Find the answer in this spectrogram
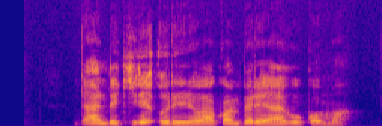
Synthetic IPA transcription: ndaːndekiɾeʔoɾeɾewakwaːmpeɾejaɣokoma

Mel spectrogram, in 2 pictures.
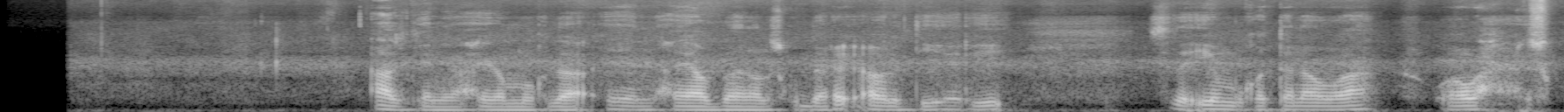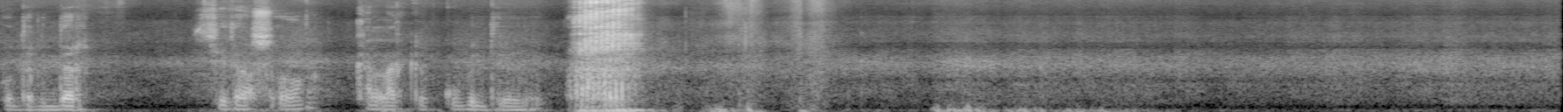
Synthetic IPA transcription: ʔaːlkʰɐniwɑħɑkɐmuːqd̪a̰ʔɪnħɑjaːbɐðɐnalɐɪskʰʊd̪ɐɾɛ̰jʔɐ̰lɐd̪ijaːɾɪɛ | sɪðɐ̰ʔḭːmuːqɑt̪ʰɐnɐwɑːwɑːwɑħɪskʰʊd̪ɐrd̪ɐr | sɪðaːsɔ̰ːkʰɐlʔɐ̰kʰɐkʰʊbɪd̪ɪlmɛ

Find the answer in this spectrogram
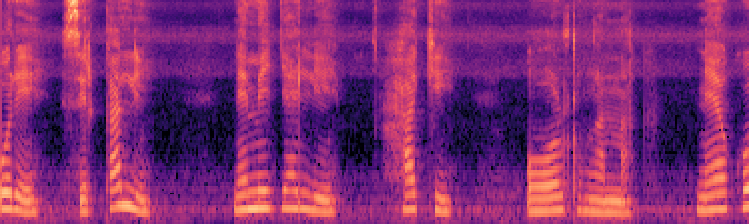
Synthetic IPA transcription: oɾesiɾkalːi | nɛmeɟale | hakʰːi | ɔltɔŋanːak | nɛkʰo

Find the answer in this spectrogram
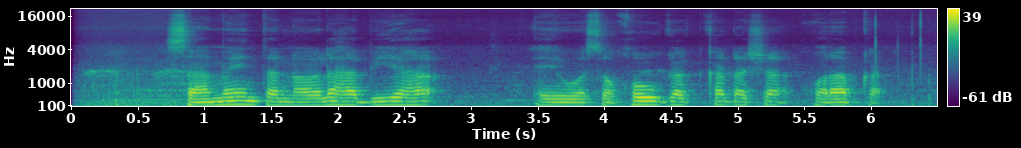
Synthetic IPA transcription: saːmɛjnt̪ʰɐnɔːlɐɦɐbɪjɐɦɐ | ɛːwɑsɐqɔwɡɐkʰɐɖɐʃɐwɐɾaːb̚kʰɐ

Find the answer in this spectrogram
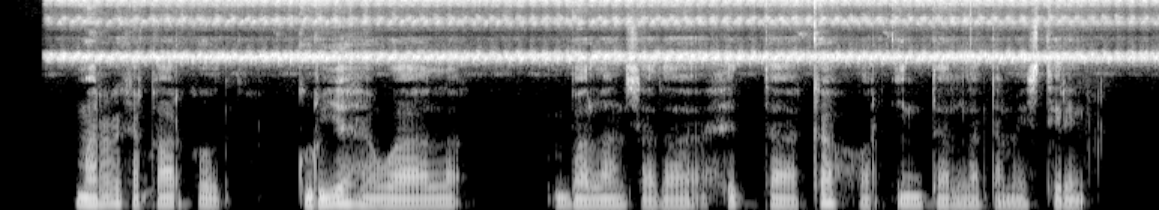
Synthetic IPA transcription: mɐɾɐrkʰɐqɑːrkʰɔːd̪ɡ̥ʊɾjɐɦɐwɑːlɐ̰ | bɐlɐnsɐðaːħɪt̪ʰːaːkʰɐhɔrɪnt̪ʰɐlɐɖɐ̰mɛ̰jst̪ʰɪɾɪn

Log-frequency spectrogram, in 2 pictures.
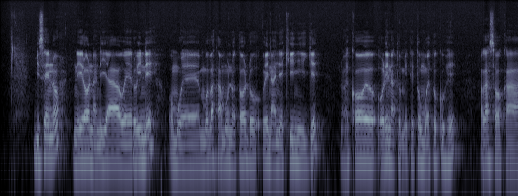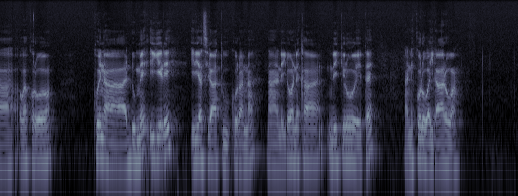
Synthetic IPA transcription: bisɛnɔneɾɔnanejawɛɾoineo̰mwɛmoðakamonɔtɔdoenaɲɛkʰiɲiːɡe | nɔ̰ɛ̰kʰɔo̰ɾenatomḛtetomwɛtokuɦe | ɔ̰ɣasɔkaɔ̰ɣakɔɾwɔ | koenadumɛʔiɣeɾe | iɾiasiɾatukoɾanananeiɾɔnɛkaneikeɾoetɛ | na̰nekoɾowaiɾaɾoa

